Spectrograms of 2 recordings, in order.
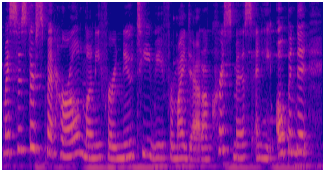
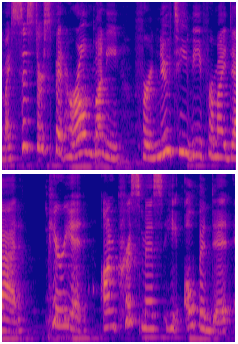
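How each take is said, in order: First: It runs on without a break after 'dad'. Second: There is a clear break after 'dad'.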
